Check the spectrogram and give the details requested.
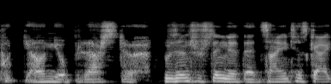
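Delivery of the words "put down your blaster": put-on threatening German accent. Recapping a Mandalorian scene, speaker quotes Werner Herzog in a menacing German accent. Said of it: "so menacing with his German accent".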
